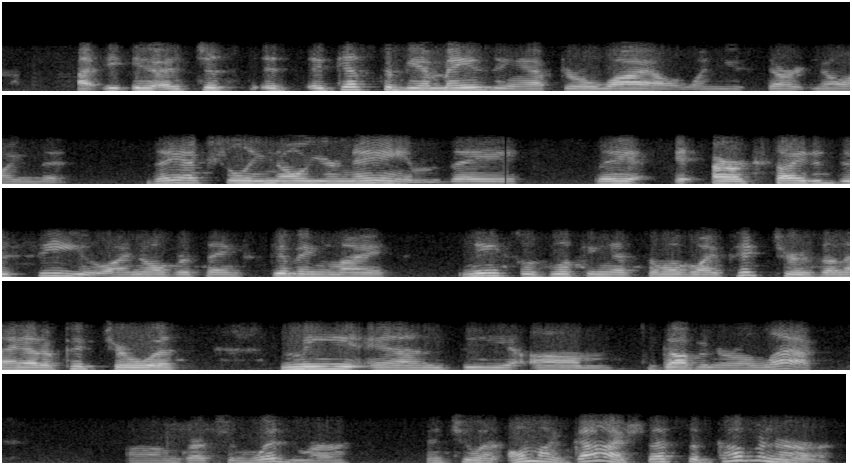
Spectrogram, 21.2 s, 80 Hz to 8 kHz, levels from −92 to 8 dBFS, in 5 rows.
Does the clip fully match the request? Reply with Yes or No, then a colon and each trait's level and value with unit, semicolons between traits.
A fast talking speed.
No: average, 180 wpm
